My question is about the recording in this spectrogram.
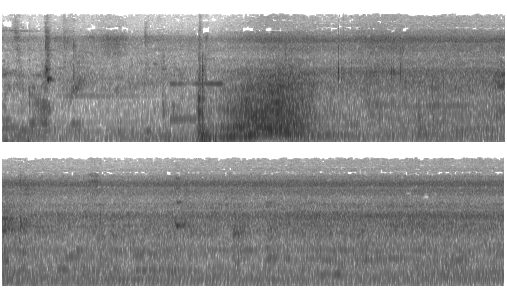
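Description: London Underground train and platform: a knock about two seconds in, then a short rising whine, settling into a steady hum under passenger noise.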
